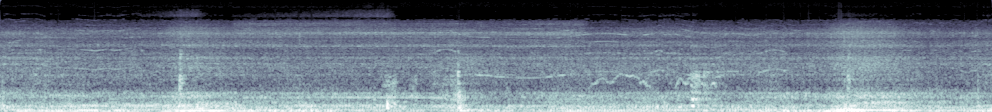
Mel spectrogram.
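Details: Jeep Wrangler JL creeping forward or reverse while steering left to right: scattered sharp irregular clicks over low rolling rumble; owner hears it more at the rear, unsure if front; source not pinned down.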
